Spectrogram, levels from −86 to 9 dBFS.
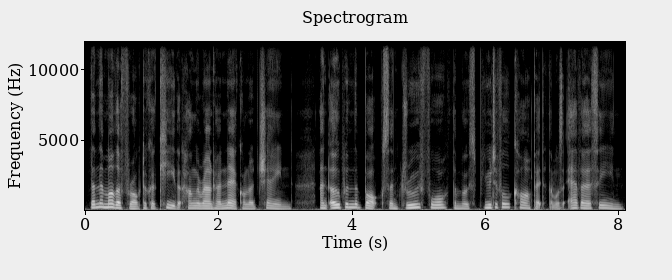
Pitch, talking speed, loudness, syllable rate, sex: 175 Hz, 220 wpm, -20 LUFS, 5.1 syllables/s, female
